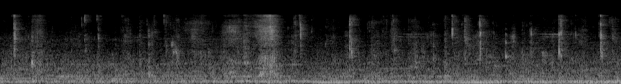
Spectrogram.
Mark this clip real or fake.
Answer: real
